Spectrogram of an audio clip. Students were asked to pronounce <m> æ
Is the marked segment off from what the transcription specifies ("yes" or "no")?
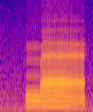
no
